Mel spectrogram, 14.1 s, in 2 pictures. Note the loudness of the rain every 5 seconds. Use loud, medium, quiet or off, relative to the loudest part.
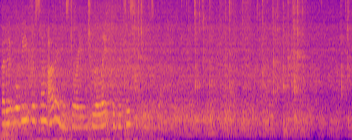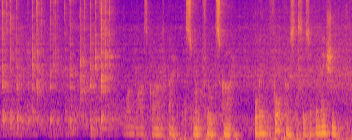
loud, medium, medium.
